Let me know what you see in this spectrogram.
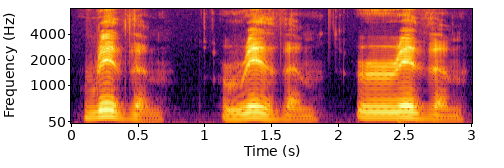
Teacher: with a nice long r at the beginning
